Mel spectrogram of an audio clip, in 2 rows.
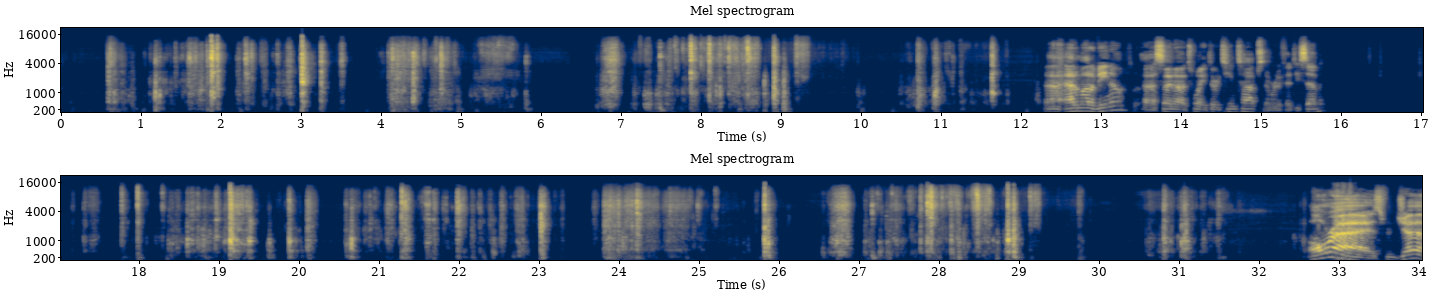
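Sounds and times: cardboard box rustling and scraping: 0:06.7 - 0:09.4, 0:23.8 - 0:25.0, 0:26.6 - 0:29.3.

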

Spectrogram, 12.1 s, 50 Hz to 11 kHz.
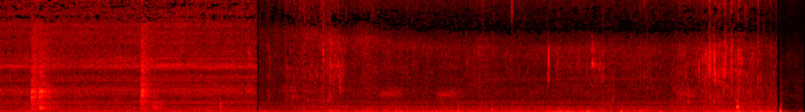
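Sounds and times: broth boiling hard: 0:00.0 - 0:11.7.

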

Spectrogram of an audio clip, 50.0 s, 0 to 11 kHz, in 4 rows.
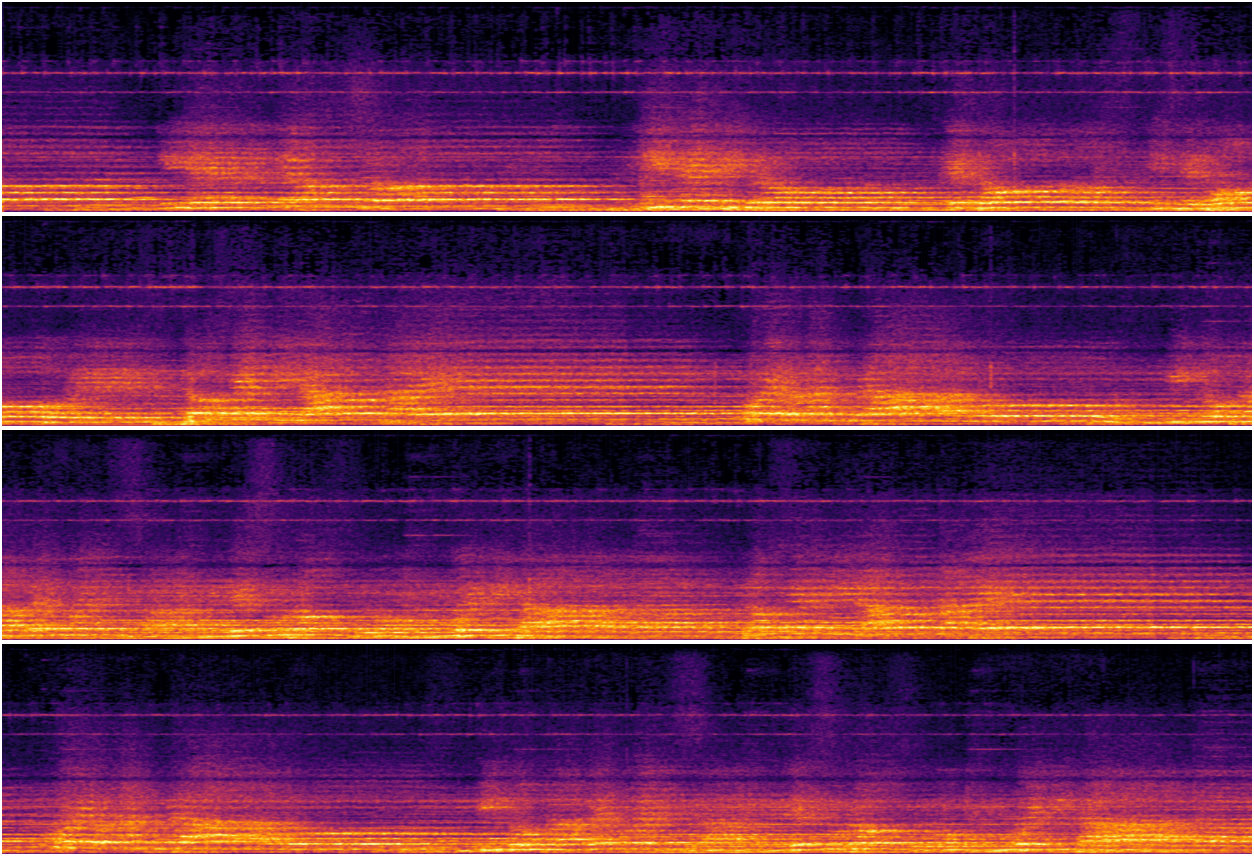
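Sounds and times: choir singing a hymn: 0:00.0 - 0:50.0.

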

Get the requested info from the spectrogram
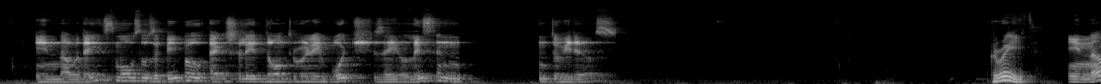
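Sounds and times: man speaking: 0:00.3 - 0:04.7, 0:05.4 - 0:06.2, 0:09.9 - 0:11.0.

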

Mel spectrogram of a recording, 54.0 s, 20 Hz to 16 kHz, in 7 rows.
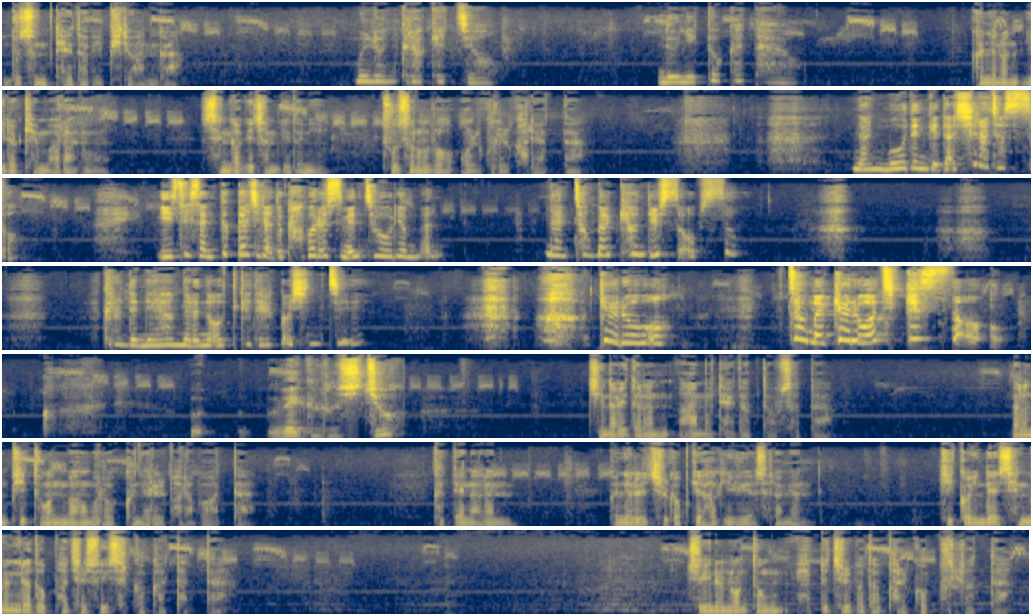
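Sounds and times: honeybees buzzing: 0:00.0 - 0:54.0
woman breathing heavily: 0:12.7 - 0:14.0, 0:16.1 - 0:16.5, 0:21.5 - 0:23.7, 0:26.5 - 0:27.6.

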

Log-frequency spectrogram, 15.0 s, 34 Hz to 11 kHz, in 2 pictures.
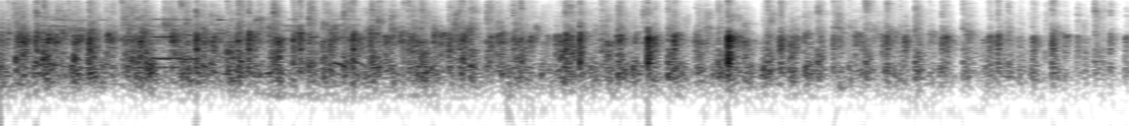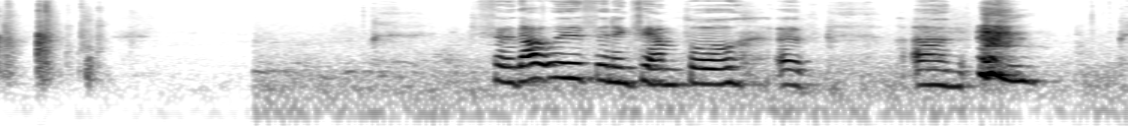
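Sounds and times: people applauding: 0:00.0 - 0:08.3.

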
